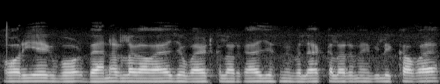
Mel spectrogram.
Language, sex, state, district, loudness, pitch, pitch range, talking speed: Hindi, male, Haryana, Jhajjar, -16 LUFS, 140 Hz, 140-145 Hz, 270 wpm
